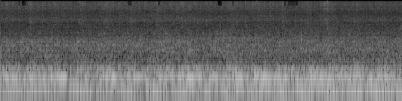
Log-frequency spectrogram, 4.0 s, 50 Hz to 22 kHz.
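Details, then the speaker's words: Suzuki GS1100E custom build, four-cylinder, after a cold start while running its fuel out: smooth, even idle with a steady low burble, no knocks, ticks or rattles; quiet, regulator rectifier running cool, healthy. "gotta love this there's no noise it sinks nice and wide nice and quiet engine regulator rectifier is running cool"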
